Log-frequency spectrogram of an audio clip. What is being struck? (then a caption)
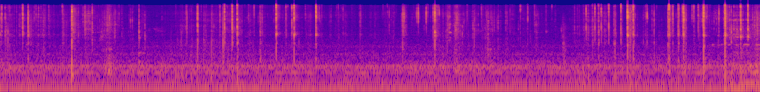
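Bar of soap cut with a metal blade. A metal utility blade shaves a solid green soap bar, curling flakes off it. The shaving makes bright, dry crackling and crisp scraping ticks in irregular bursts, quieter through the middle and densest toward the end. A faint steady low hum runs underneath.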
